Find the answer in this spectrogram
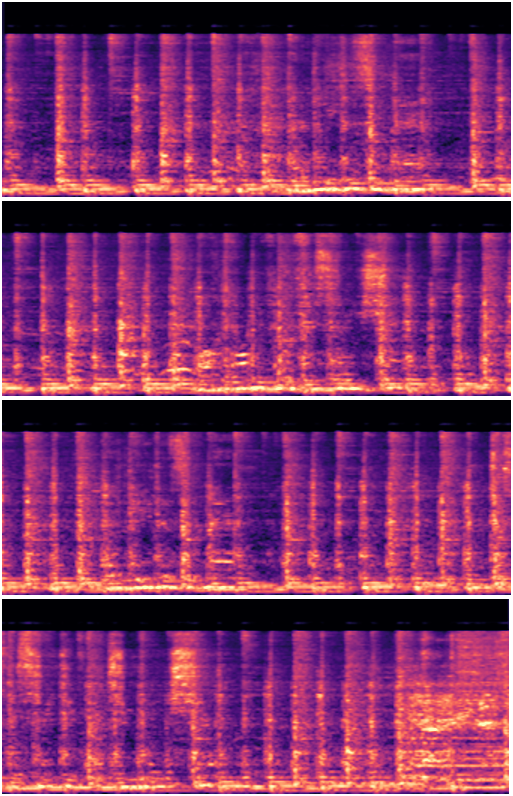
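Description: Live rock band playing an instrumental passage: drum kit keeping a fast, steady beat under bass and electric guitar, heard from within the audience.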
